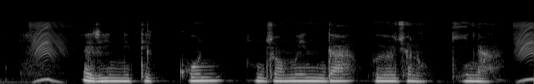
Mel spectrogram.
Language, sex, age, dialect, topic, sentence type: Bengali, male, 18-24, Western, banking, question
